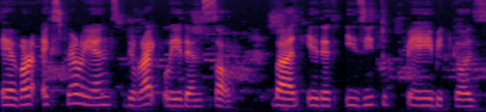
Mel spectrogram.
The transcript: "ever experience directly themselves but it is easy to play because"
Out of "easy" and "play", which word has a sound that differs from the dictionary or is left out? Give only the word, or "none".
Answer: play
